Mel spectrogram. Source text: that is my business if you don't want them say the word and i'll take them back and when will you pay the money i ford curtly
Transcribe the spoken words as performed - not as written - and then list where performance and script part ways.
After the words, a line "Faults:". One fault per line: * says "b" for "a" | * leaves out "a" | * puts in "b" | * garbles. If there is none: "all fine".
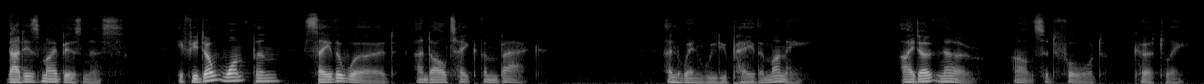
that is my business if you don't want them say the word and i'll take them back and when will you pay the money i don't know answered ford curtly
Faults:
* puts in "don't know answered"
